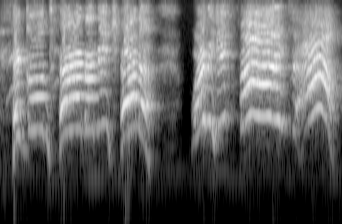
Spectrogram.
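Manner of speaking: high, loud excited American accent. Real, not acted. Tarot reader foreseeing them turning on each other, excited American accent. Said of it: "bursting into American accent".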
